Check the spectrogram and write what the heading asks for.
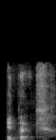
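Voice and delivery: Epic with an ee vowel, ee-pic; New Zealand pronunciation. Shown as a demonstration. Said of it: "They just change E's".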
